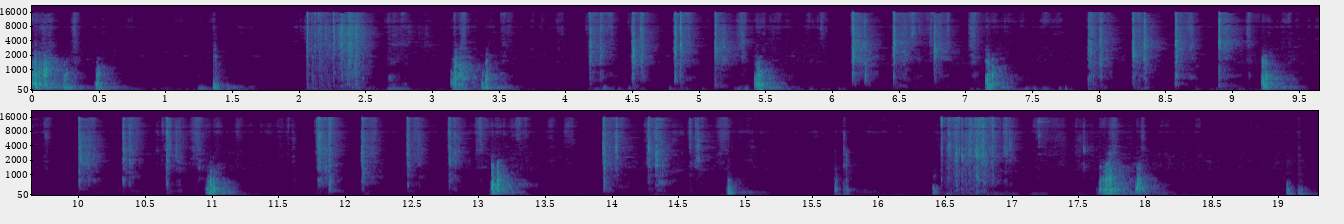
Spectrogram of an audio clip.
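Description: A tarot deck being shuffled by hand: a run of irregular card slaps and snaps, with a duller knock about every two seconds as the deck is worked.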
